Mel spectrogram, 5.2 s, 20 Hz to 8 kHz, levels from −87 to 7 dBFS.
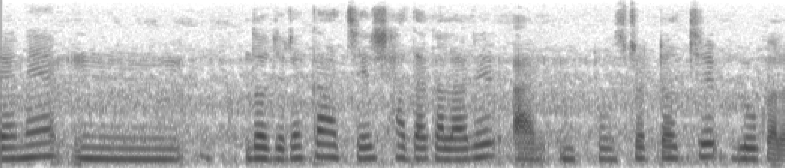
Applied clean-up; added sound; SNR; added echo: none; none; none; none.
